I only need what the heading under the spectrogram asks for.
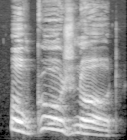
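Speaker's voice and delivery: deeply scandalised, very shocked. Narrator reading a story, the bear answering Peter's warning, very shocked voice. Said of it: "said the bear in a very shocked voice".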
